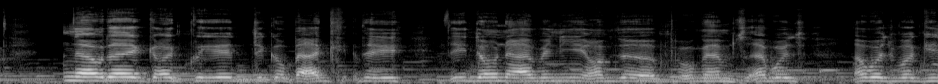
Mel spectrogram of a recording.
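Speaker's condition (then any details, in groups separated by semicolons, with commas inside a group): Cerebral palsy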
